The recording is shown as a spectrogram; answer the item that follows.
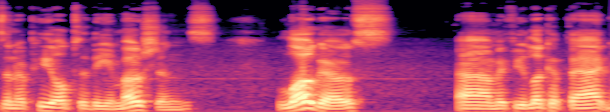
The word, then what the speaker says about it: logos: ethos pathos and logos sometimes you hear them pronounced pathos or Lagos or something but I tend to pronounce them all with a long vowel sound at the end ethos pathos and logos and the torkoal appeals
